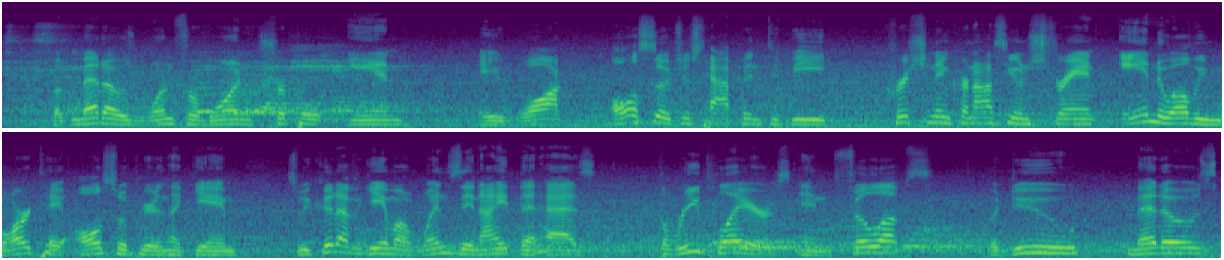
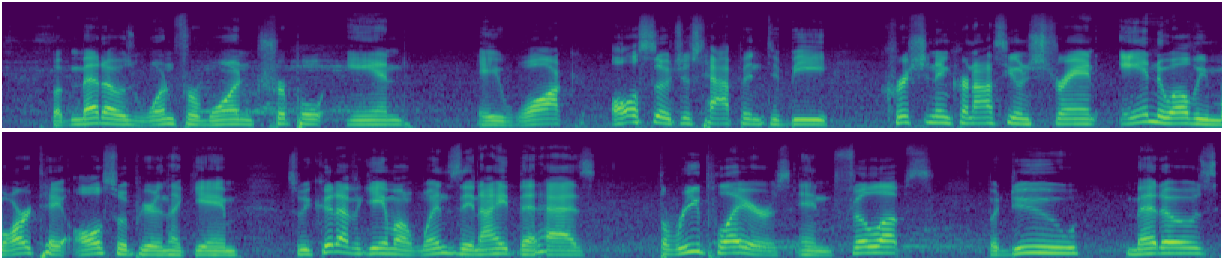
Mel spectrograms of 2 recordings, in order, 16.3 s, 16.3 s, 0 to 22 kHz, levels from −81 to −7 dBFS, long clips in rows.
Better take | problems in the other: second | train or aircraft noise; loud; throughout; 8 dB below the speech; faint in the second

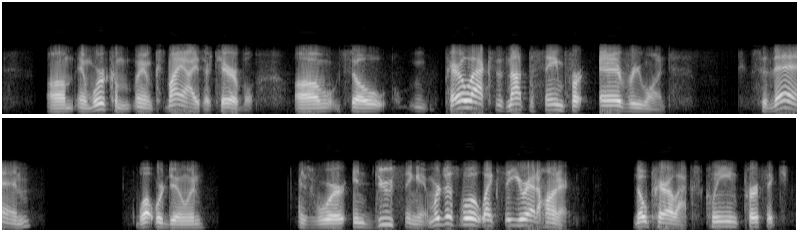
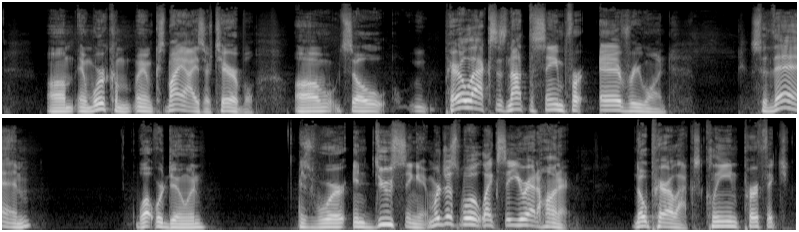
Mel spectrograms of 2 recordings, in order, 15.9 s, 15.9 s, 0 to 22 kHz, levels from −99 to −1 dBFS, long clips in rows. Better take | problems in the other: second | phone-call audio

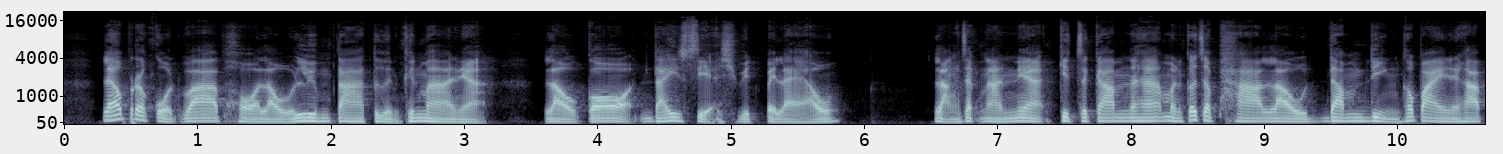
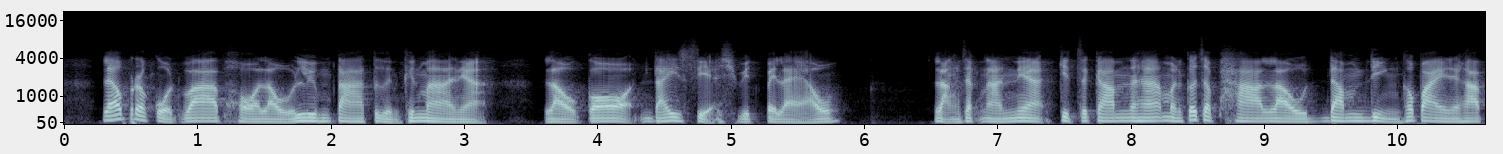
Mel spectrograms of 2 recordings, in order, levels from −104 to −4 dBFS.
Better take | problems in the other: first | muffled; very; fading above 3.5 kHz

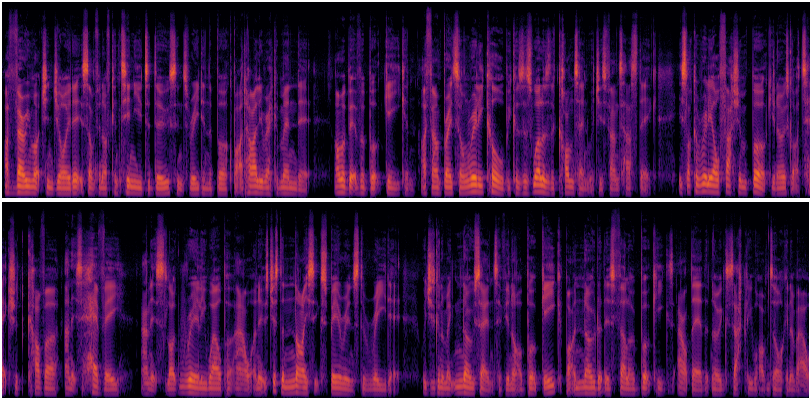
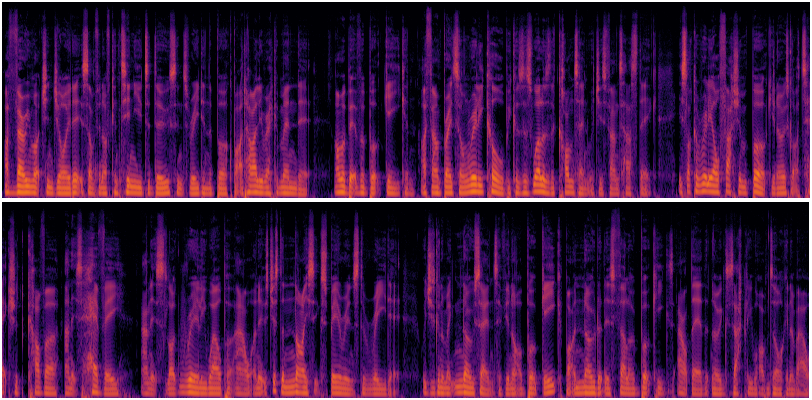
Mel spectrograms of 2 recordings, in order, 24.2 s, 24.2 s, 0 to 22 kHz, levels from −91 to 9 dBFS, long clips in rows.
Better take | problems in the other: second | thin; somewhat; fading below 250 Hz

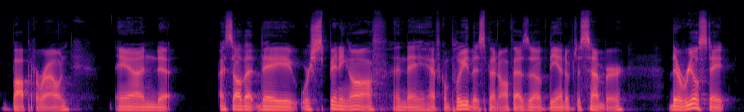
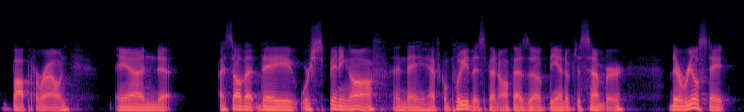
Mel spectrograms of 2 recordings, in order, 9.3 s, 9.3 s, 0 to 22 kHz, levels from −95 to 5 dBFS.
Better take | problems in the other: first | muffled; very; fading above 2 kHz

